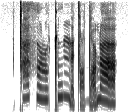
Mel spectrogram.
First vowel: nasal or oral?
oral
